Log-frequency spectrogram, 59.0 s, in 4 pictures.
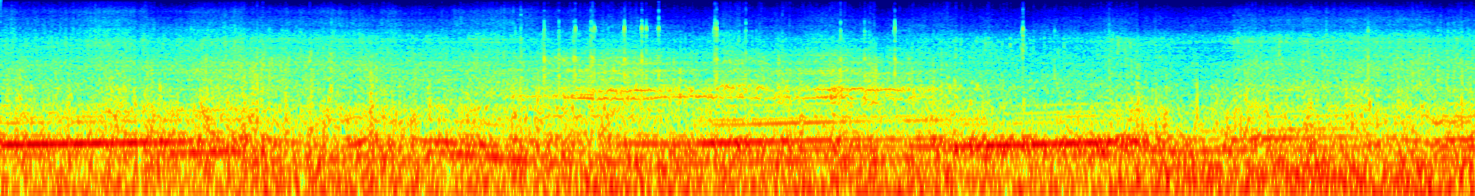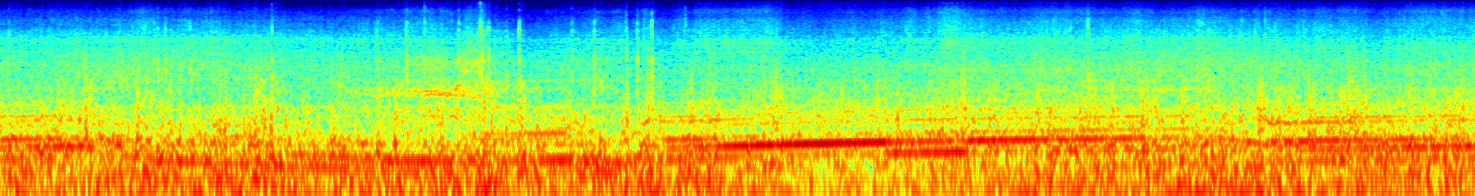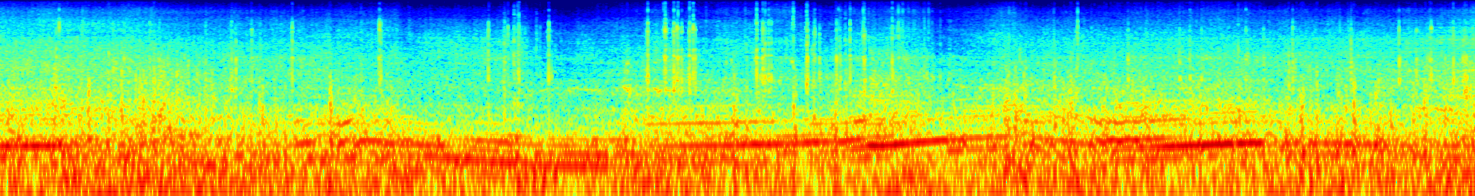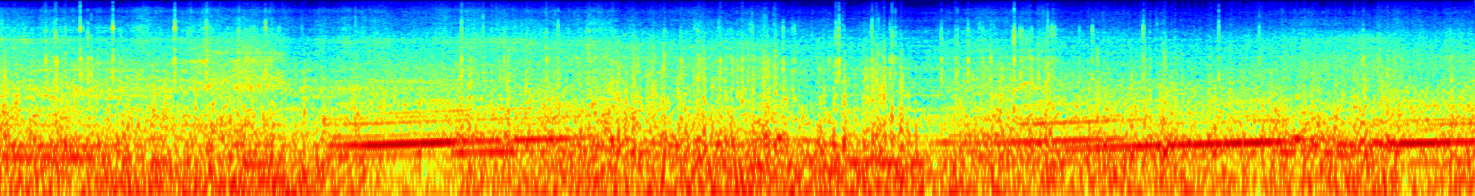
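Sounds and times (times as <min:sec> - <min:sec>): car engine revving: 0:00.0 - 0:59.0
road and wind noise: 0:00.0 - 0:59.0.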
